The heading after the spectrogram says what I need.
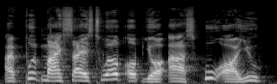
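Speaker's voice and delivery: indignant mock Nigerian accent. Streamer poses as an insulted Nigerian, mock-angry Nigerian accent. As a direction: scold in a put-on Nigerian accent. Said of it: "I am really Nigerian".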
